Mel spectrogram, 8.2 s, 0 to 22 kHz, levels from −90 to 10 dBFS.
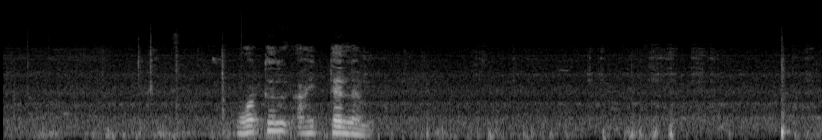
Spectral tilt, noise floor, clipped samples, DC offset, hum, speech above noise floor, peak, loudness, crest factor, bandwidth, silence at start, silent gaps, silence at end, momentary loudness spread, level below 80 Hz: -8 dB/octave; -54 dBFS; under 0.1%; under 0.1%; none; 28 dB; -10 dBFS; -29 LUFS; 24 dB; 7.2 kHz; 0.4 s; none; 0 s; 27 LU; -58 dBFS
